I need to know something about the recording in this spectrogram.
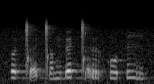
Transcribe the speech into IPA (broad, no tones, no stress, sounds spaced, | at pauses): ə ɡ͡ǀ ɛ̰ ɡ͡ǀ ɐ ŋ ɗ ɛ ɡ͡ǀ ɛ̰ r k u θ i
